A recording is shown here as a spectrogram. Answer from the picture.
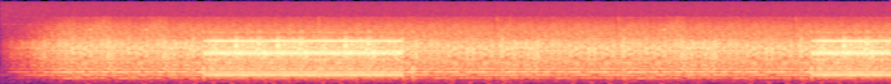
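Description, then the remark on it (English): A telephone line with a steady hum and a repeating ringback tone, two-second bursts separated by a longer pause, as a call to Atlanta connects. No voices are heard. “I didn't record this, so the quality isn't very good, so you'll have to bear with me on this, but here is the phone call that went through to Atlanta after the people at AT&T actually heard the way she had announced that experimental recording.”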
